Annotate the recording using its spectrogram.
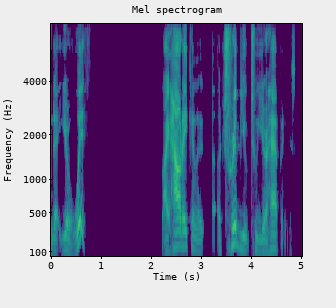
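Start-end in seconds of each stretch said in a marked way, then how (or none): none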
